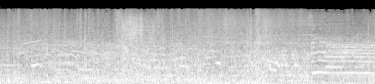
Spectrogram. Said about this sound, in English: Gant fires his Winchester.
